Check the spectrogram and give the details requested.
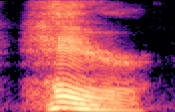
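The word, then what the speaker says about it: hare: of fur number four these two words are both pronounced hair write them down a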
